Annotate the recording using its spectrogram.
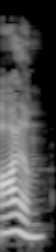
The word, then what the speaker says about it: autumn: 还有最后一个单词，这个单词其实同学们还比较熟悉，就是秋天这个单词，我们读作 autumn。最后呢，两个字母，一个是 M，一个是 N，但这里 N 是不发音的，读作 autumn autumn autumn。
